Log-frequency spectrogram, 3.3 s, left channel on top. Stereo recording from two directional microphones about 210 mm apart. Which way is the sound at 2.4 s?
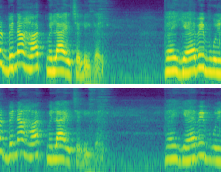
40° left (ahead or behind).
